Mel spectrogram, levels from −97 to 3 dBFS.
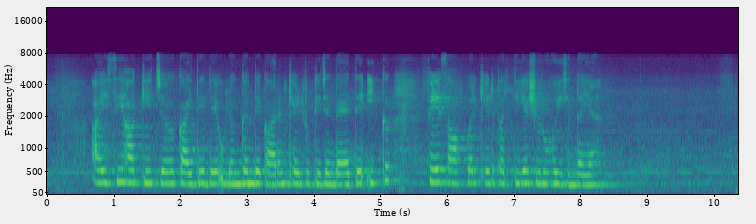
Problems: constant background noise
